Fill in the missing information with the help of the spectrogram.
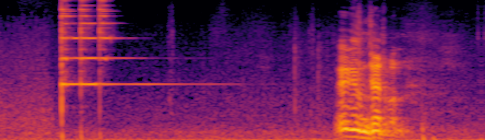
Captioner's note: glass clanging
